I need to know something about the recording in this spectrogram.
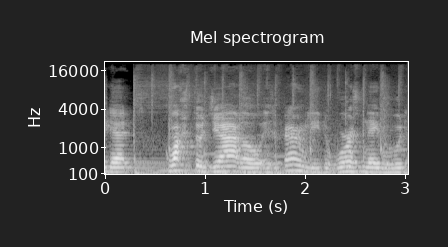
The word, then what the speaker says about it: Quarto Oggiaro: First of all, its name is Quarto Oggiaro. I even practiced the pronunciation of that name before I started this trip today. And yet, in most, if not all cases, I hear myself say Quattro Oggiaro.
